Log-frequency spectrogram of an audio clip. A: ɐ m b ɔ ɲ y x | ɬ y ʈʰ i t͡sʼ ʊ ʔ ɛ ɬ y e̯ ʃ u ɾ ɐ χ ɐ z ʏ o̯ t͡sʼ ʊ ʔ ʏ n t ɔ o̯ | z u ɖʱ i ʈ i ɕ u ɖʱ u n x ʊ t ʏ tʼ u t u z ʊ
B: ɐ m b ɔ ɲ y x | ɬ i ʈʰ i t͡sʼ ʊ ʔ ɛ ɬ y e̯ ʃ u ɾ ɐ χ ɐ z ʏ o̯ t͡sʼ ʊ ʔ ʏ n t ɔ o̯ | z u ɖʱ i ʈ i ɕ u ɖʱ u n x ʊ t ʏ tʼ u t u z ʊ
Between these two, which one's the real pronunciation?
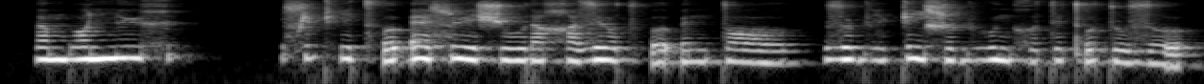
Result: B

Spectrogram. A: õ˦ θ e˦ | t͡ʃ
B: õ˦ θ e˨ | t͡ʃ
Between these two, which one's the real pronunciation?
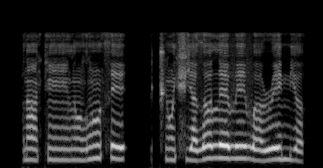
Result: A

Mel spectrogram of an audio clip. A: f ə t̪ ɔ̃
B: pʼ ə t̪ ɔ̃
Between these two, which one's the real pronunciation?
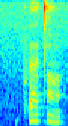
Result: B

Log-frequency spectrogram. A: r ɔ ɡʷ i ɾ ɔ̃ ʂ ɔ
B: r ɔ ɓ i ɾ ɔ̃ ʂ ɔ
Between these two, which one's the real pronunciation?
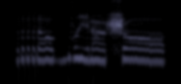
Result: A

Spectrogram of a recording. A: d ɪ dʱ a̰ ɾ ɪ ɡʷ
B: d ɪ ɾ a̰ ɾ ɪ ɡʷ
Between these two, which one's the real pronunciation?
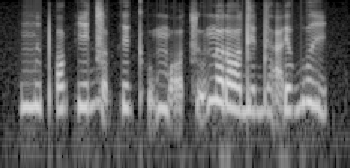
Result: A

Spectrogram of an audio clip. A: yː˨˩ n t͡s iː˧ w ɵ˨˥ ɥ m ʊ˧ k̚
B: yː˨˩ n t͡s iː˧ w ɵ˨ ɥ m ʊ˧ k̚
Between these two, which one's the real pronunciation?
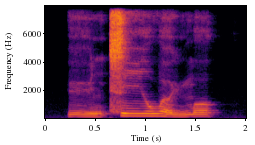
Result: B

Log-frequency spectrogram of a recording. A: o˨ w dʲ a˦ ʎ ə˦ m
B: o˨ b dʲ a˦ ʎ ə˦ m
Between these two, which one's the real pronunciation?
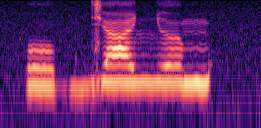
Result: B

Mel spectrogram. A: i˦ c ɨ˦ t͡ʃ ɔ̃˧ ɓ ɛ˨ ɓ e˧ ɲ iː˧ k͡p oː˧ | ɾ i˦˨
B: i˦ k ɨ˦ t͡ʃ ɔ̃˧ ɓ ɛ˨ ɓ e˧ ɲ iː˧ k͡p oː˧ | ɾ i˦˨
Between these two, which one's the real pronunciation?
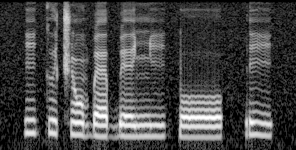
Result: B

